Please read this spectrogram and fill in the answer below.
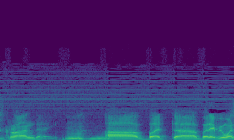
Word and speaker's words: Grande: or the spelling of grand with an E well it's the whole Spanish Mediterranean type Flair and the correct pronunciation is Grande uh but uh but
